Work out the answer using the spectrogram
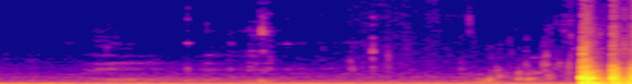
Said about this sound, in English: Another sip of my orange juice here.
